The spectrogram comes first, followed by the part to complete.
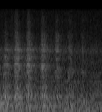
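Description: A man sobbing in short, breathy gasps, about four a second, fading away after a second or so and leaving faint room tone.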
